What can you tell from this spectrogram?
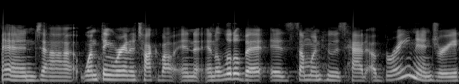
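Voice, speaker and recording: Loud and bright with a sharp tone, a woman speaks at a medium pitch and a moderate pace. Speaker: occupational therapist presenter. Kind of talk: presentation / training talk. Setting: room with audience and microphone. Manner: hesitant with fillers.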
